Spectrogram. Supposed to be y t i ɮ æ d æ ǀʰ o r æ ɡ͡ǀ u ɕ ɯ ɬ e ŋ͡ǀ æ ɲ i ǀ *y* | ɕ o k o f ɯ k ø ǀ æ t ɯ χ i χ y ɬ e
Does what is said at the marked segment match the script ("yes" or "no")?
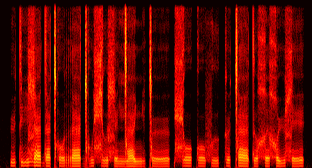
no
